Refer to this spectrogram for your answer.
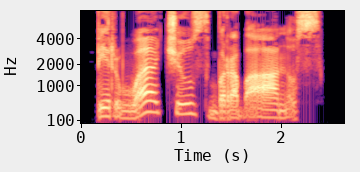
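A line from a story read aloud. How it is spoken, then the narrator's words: Mumbling. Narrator (Russian): глава школы волшебства пробормотал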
